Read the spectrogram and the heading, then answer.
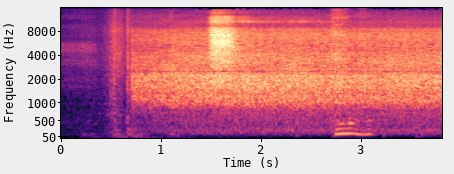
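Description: An angry buck deer snorting and blowing: loud, forceful breathy whooshes of air that stretch on, with a sharper hissing burst midway and a brief low grunting note near the end.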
